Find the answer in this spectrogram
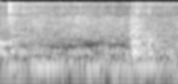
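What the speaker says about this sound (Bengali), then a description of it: "পেঁয়াজটা যতক্ষণ না ভাজা ভাজা হচ্ছে, আলু ওলটা ভাজা ভাজছে, ততক্ষণ ধরে নেড়ে নেবো" A quiet, brief sizzle of elephant foot yam frying with shrimp and onion in a pan, with a soft stirring scrape near the end.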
